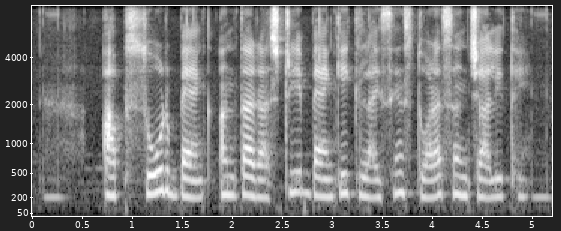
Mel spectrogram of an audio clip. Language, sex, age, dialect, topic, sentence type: Magahi, female, 25-30, Western, banking, statement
